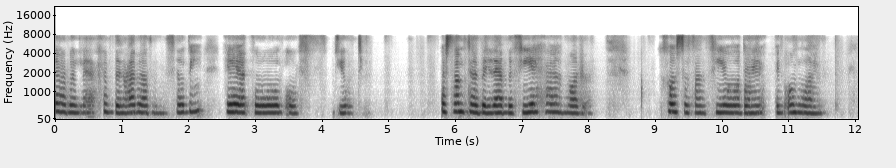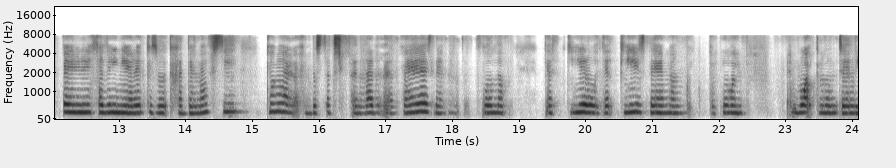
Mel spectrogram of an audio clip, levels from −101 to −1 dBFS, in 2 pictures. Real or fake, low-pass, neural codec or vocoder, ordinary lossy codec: fake; none; codec, 16 kHz, 1 kbps, FreqCodec, smaller model; none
